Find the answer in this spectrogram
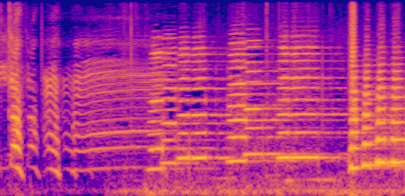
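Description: Accordion playing the song's introduction: a short laugh first, then slow held notes stepping upward, with a louder, fuller chord near the end.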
